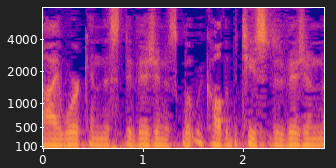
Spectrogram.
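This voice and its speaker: A somewhat breathy man with a medium pitch talks at a very fast pace. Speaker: fire division chief. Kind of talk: public presentation at council meeting. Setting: city council meeting. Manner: soft-spoken, quiet.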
